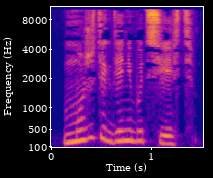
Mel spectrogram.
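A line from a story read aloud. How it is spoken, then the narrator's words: Gloomy. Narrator (Russian): сказал он мрачно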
